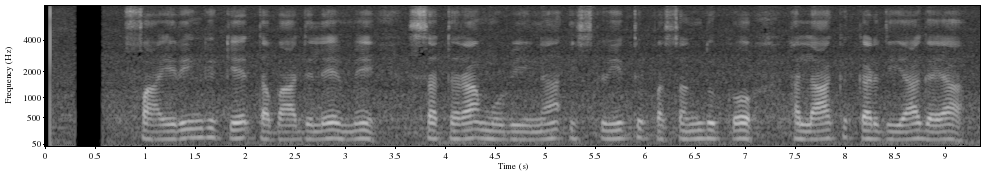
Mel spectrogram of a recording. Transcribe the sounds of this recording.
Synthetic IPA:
fʰaːɪɾɪ̃ŋɡket̪ɐbaːd̪ɪlemẽ | sɐt̪ɾamʊbiːnaɪskɾiːt̪pɐsə̃nd̪ko | hɐlaːkkːɐɾd̪ijaɡɐjaː

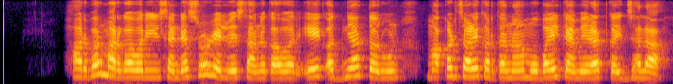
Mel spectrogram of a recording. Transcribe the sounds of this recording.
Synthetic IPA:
haɾbʱəɾmaɾɡaʋəɾiːlsɛ̃ɳɖesʈɾoɾelʋest̪ʰanəkaʋəɾekəd̪njat̪ːəɾuːn | makəɽt͡saɭekəɾt̪anamobailkæmeɾat̪kaiːt̪̚d͡zʱala

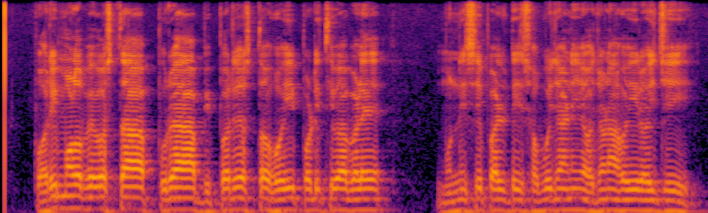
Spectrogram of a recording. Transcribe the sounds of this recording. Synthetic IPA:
pɔɾimɔɭɔbjɔbɔst̪ʰapuɾabipɔɾjɔst̪ɔɦojpɔɽit̪ʰibabeɭe | munisipalʈisɔbud͡ʒaɽ̃iɔd͡ʒɔɽ̃aɦojɾɔɦit͡ʃʰi

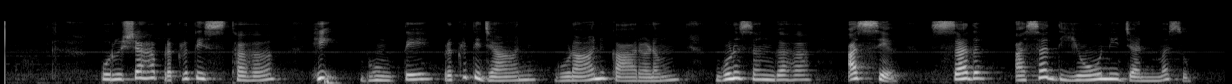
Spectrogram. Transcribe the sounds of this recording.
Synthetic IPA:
puɾuʃɐɦɐ̆pɾɐkɾɪt̪ist̪ʰɐɦɐ̆ | hi | bʱuŋt̪eːpɾɐkɾɪt̪id͡ʒaːnɡuɳaːnkaːɾɐɳɐm | ɡuɳ̃ɐsɐŋɡʱɐɦɐ̆ | ɐsjɐ | sɐd̪ | ɐsɐd̪joːnid͡ʒɐnmɐsu

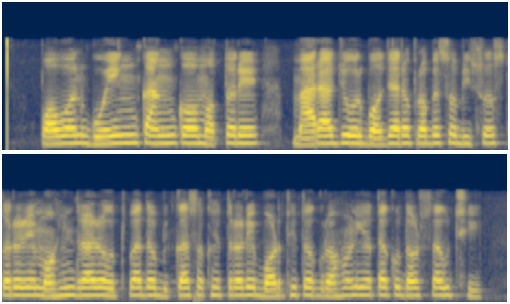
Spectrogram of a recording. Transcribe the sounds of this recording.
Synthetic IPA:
pɔbɔnɡojeŋkaŋkɔmɔt̪ɔɾe | maɾad͡ʒoɾbɔd͡ʒaɾɔpɾɔbesɔbiswɔst̪ɔɾɔɾemɔɦind̪ɾaɾɔut̪pad̪ɔbikasɔkʰet̪ɾɔɾebɔɾd̪ʱit̪ɔɡɾɔɦɔɽ̃ijɔt̪akud̪ɔɾsawt͡ʃʰi

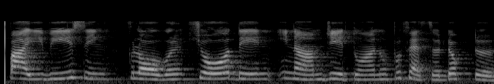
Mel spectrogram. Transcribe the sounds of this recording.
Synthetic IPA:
paːiːʋiːɾsɪ̃ŋɡpʰlɔːʋəɾʃoːd̪eːnɪnaːmd͡ʒeːt̪uãːnũːpɾoːpʰɛːsəɾɖɔːk̚ʈəɾ

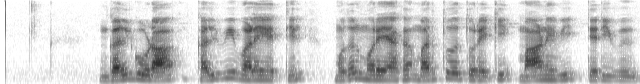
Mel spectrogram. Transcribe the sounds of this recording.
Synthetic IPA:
ɡɐlɡuːɽaːkɐlʋiʋɐɭɐjɐt̪ːɪl | mʊðɐlmʊrɐjaːɣɐmɐɾɯt̪ːɯʋɐt̪ːʊrɐɪkːɯmaːnɐʋit̪ɛɾɪʋɯ

